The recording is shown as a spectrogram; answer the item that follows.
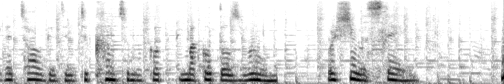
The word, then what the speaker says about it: Makoto: It's Makoto.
